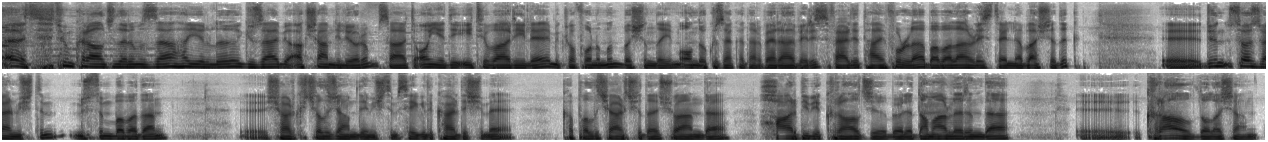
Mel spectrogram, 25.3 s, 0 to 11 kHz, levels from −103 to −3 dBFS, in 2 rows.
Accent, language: native, Turkish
